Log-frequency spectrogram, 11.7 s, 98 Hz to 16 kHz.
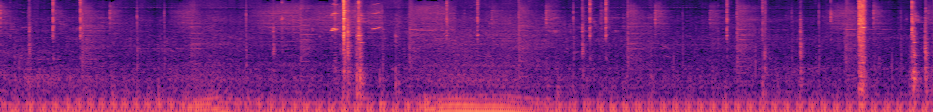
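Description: Tuned 2007cc air-cooled VW Beetle flat-four on twin Weber 48 carburettors, idling with a lumpy, pulsing beat, heard from inside the cabin. It swells with a short throttle rise about two and a half seconds in and a longer one at about five and a half seconds. Two sharp clicks fall about four seconds in and near the end.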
